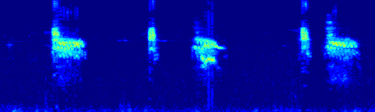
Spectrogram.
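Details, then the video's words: Five short, rasping bird calls come in quick succession, some longer and buzzy, others brief, against near silence. "The sound of a bird"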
